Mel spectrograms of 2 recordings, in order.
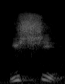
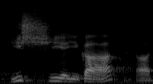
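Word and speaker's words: אִישׁ: 발음을 잘 하셔야 돼요. 이쉬 하면 욕이 되고요. 이쉬가 남자라고 한 말인데요.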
